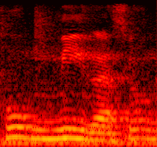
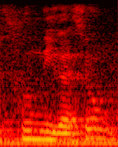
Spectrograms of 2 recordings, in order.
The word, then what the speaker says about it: fumigación: Por si acaso el término es fumigación, no es funigación como algunos que pronuncian, fumigación, ¿no?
